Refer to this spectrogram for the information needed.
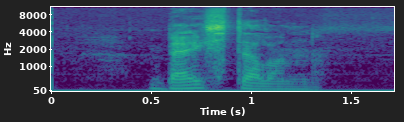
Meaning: to adjust, to adapt, to amend
- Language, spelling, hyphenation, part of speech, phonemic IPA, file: Dutch, bijstellen, bij‧stel‧len, verb, /ˈbɛi̯stɛlə(n)/, Nl-bijstellen.ogg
